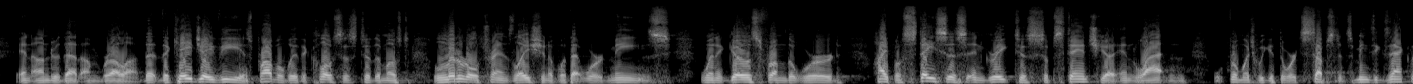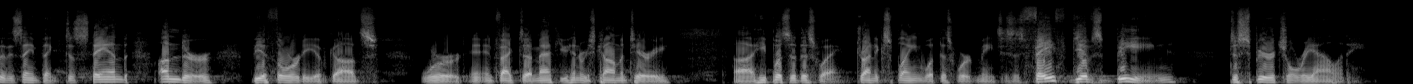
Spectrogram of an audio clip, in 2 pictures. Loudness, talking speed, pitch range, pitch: -25 LUFS, 175 wpm, 85-110 Hz, 95 Hz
